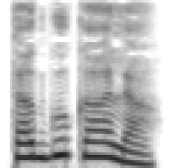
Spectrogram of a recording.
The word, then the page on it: ತಗ್ಗುಕಾಲ: kannada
